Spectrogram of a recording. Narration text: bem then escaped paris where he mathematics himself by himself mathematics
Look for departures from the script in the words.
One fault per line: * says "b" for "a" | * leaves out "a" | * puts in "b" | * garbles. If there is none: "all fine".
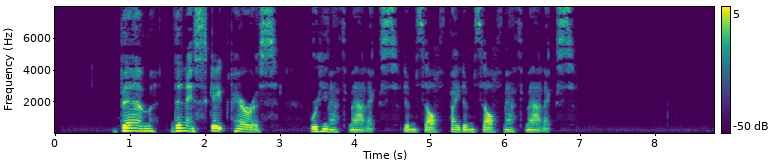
all fine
